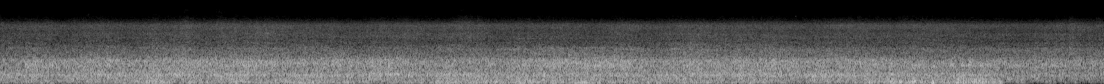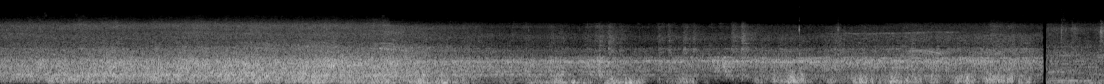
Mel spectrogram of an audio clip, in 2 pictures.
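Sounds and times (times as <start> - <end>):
rattling train coaches: 0.0 - 22.0
train wheels on rails: 0.0 - 22.0.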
